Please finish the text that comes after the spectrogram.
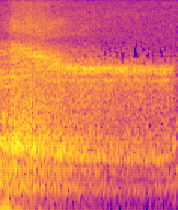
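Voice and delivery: long audible exhale sigh; dramatic sigh. Shown as a demonstration. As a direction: release the breath with a sigh. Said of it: "Big full inhale and exhale".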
